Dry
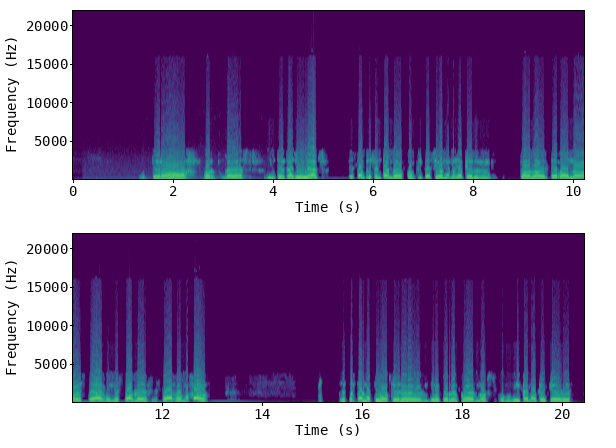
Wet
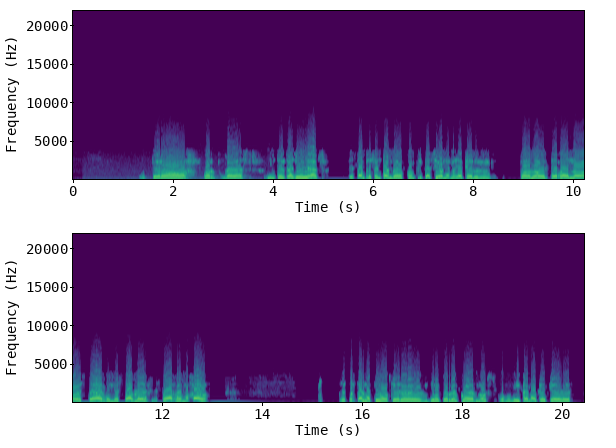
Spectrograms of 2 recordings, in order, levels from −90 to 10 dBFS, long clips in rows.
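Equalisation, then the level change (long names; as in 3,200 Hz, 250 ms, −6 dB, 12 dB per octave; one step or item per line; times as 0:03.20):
high-frequency loss of the air 190 metres
0.0 dB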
